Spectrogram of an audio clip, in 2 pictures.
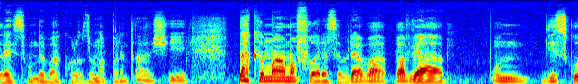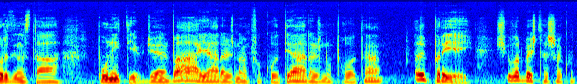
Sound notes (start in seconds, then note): none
